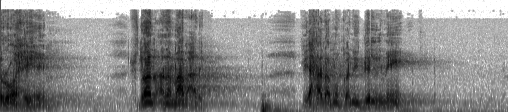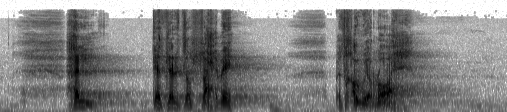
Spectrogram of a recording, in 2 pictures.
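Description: An elderly man speaks slowly and deliberately into a microphone, in short phrases with pauses.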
